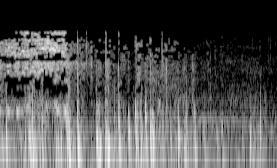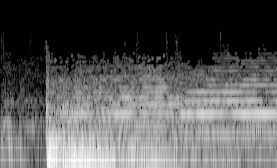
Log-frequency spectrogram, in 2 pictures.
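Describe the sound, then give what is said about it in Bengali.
Horse hooves clop in a quick, uneven run of beats as a rider mounts a horse outside a cottage. After about four seconds a loud, sustained harmonic whinny-like call takes over and trails off. “জীবসিদ্ধি কুটির থেকে বেরিয়ে ঘোড়ায় চড়ে বসল।”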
